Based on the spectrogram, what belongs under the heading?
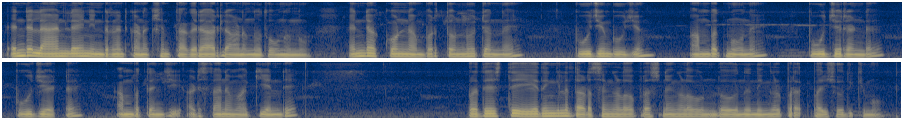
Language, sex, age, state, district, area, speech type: Malayalam, male, 18-30, Kerala, Wayanad, rural, read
